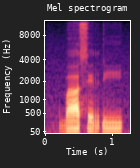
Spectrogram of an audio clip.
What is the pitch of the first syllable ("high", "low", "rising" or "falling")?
rising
